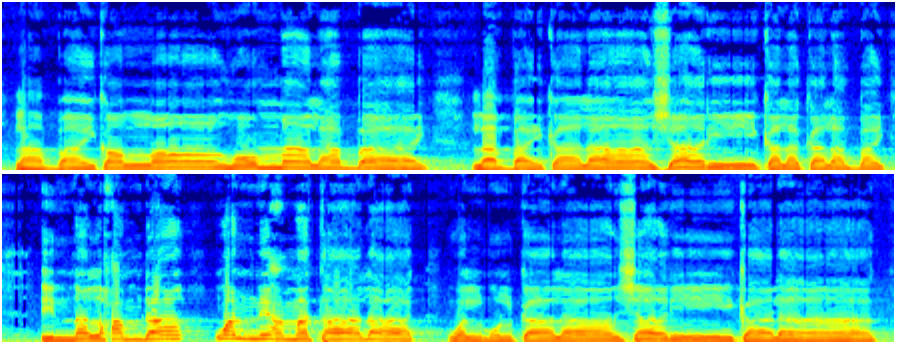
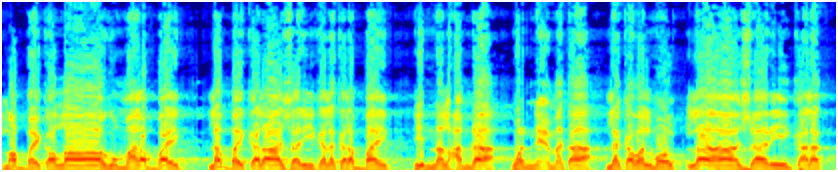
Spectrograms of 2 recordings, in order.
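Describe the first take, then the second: First: It is said softly and gently. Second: It is said loudly and forcefully.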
